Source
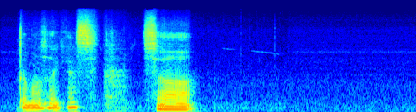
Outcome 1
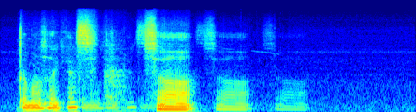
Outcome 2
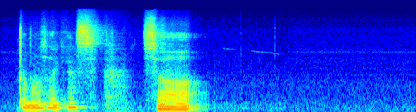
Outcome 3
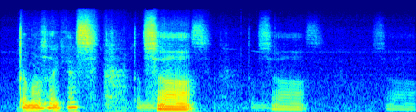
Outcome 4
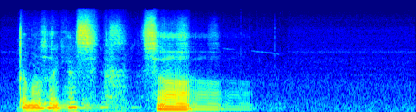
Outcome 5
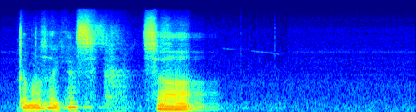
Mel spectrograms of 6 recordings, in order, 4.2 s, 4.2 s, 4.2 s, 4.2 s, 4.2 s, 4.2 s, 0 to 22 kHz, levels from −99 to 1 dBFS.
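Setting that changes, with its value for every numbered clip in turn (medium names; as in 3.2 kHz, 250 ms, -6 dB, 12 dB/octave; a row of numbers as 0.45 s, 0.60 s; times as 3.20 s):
feedback delay, time: 591 ms, 100 ms, 1143 ms, 315 ms, 153 ms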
